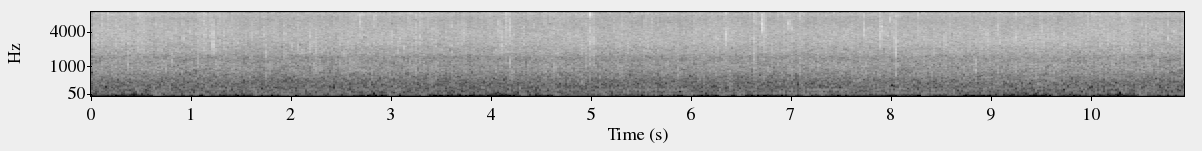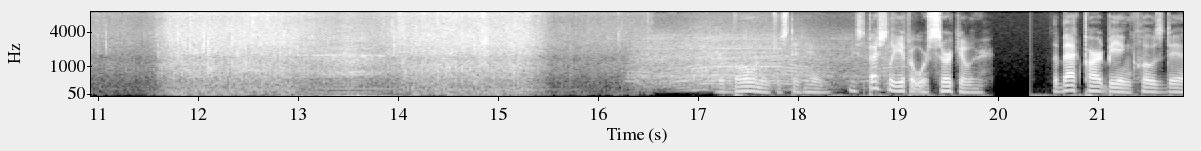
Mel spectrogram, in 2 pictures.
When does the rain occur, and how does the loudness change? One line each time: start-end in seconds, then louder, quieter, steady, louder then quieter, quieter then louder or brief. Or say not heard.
0.0-16.6 louder.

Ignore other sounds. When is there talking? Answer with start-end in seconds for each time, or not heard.
17.1-21.8.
